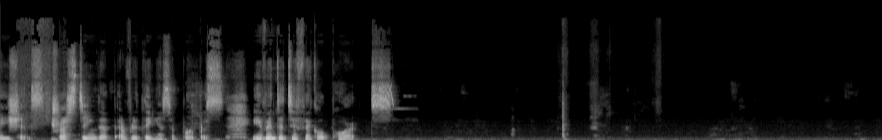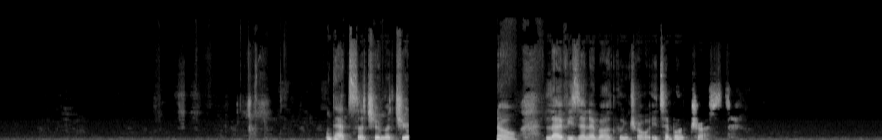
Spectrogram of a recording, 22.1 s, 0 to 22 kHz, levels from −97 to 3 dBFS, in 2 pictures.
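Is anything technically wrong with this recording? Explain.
Yes, there's an audio dropout to silence from 16.13 to 17.23 s. The speech cuts off mid-flow and about 1.1 s is silent, with no room tone at all, before it snaps back. That's likely the input dropping out while the recorder kept writing silence.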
